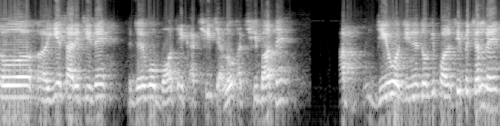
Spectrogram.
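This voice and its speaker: A man's fairly high voice with a bright, sharp tone and fairly even intonation. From Pakistan. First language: Urdu (speaking Hindi). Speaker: YouTuber. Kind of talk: casual commentary vlog. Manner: halting, many fillers.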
